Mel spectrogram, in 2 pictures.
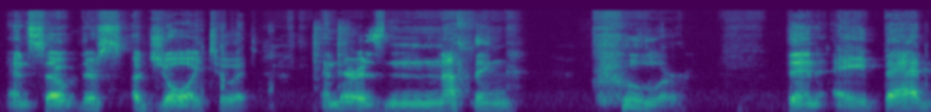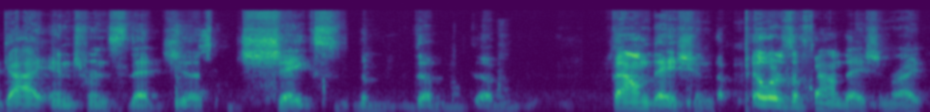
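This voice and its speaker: A man, an actor guesting on a podcast, who tells stories casually but emphatically, with dramatic pauses. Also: medium pitch, animated. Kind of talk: casual interview chat.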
